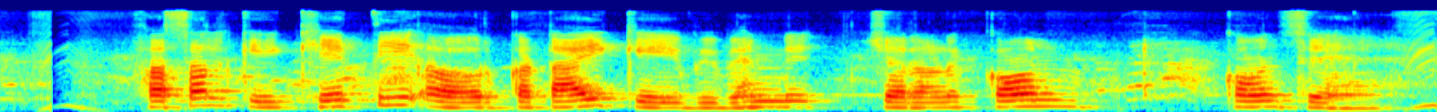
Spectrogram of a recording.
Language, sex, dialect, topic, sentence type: Hindi, male, Marwari Dhudhari, agriculture, question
